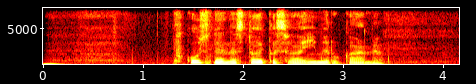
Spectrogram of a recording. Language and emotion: Russian, neutral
